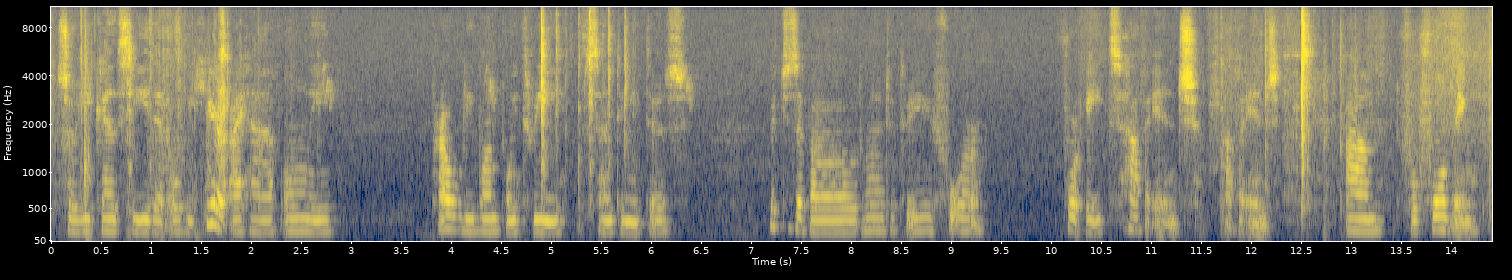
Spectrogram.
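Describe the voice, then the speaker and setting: Over noticeable background noise, a woman with a non-native accent speaks very slowly in a fairly low voice, lively in intonation, with long, frequent pauses. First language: not English. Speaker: craft tutorial host. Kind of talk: tutorial. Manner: halting, many fillers.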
